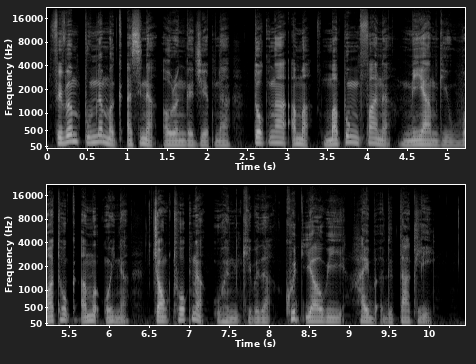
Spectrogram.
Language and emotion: Manipuri, neutral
